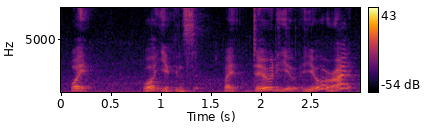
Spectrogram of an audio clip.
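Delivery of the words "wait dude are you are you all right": ordinary delivery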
